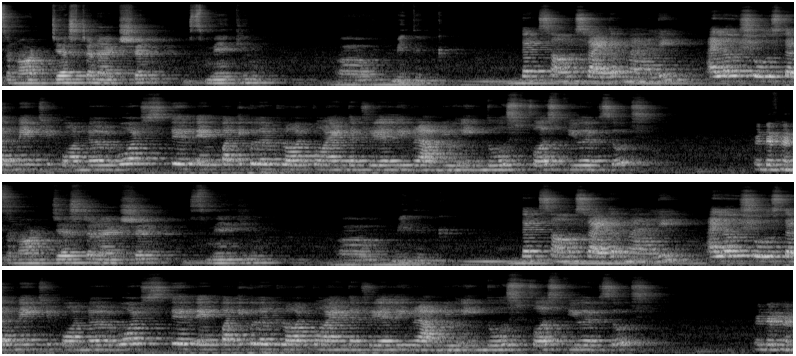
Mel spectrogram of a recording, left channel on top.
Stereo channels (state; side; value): normal; both; correlation 0.29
